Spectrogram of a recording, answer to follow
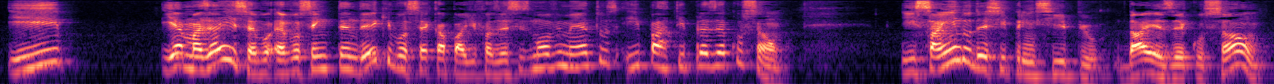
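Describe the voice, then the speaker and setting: Brazilian man, English teacher on a live stream, slightly high voice, conversational, explains with lots of asides. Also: darkish tone. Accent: Brazilian Portuguese. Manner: chatty, explanatory, many tag questions. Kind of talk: live online class.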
